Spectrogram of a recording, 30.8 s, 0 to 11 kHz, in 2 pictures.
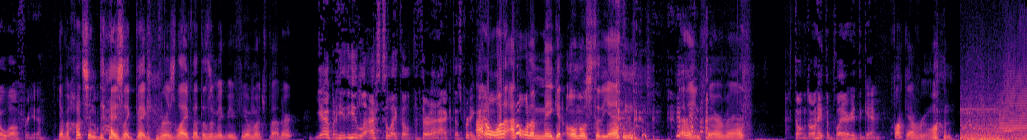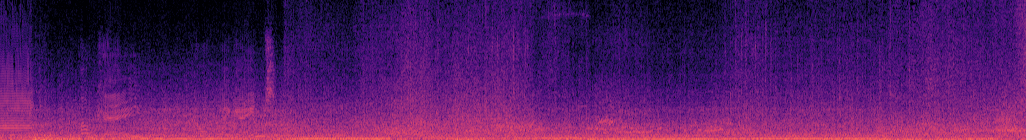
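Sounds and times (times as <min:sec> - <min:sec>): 
speech: 0:00.0 - 0:11.3, 0:11.9 - 0:14.6
laughter: 0:09.1 - 0:11.2
harsh grinding and skidding noise: 0:14.4 - 0:30.7
heavy truck engine roaring: 0:14.4 - 0:30.7.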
